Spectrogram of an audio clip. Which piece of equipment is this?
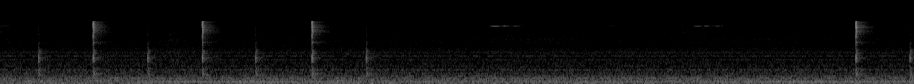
valve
